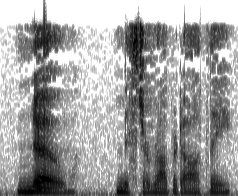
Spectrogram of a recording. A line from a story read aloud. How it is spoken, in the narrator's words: she said aloud in a low, clear voice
